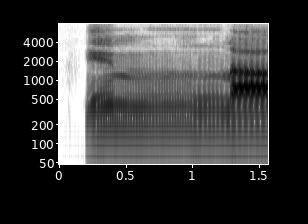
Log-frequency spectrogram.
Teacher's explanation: উপরে তাসদিদ আসবে আর এই মিম এর উপরে তাসদিদ আসবে তখন নুন এবং মিমকে এক আলিফ পরিমাণ গুণনা করে পড়তে হবে অর্থাৎ নাকের মধ্যে কিছুক্ষণ রাখতে হবে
